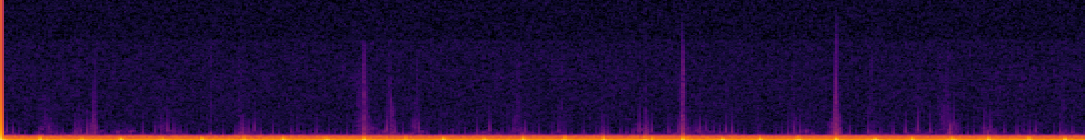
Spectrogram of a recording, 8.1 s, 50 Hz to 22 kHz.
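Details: Own heart sounds recorded after eating ("blue"), audio quality enhanced afterwards: muffled, fast but regular heartbeat at about 100 beats a minute over a low hum.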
